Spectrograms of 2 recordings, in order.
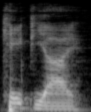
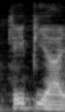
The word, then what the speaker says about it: KPI: Kpi, KPI, Key Performance indicator ou indicators, né? Porque são vários. KPI, KPI. E aqui tá cheio de brasileiro errando. Ki, olha o I. Ai, sou eu. Ki.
